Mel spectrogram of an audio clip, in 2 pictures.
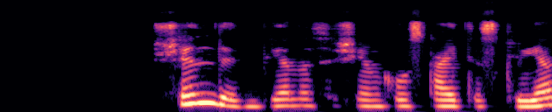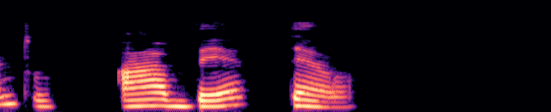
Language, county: Lithuanian, Kaunas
